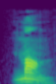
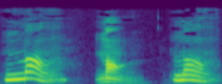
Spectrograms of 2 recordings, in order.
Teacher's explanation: Mong is the fourth tone, so we go down, is the angry sound.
